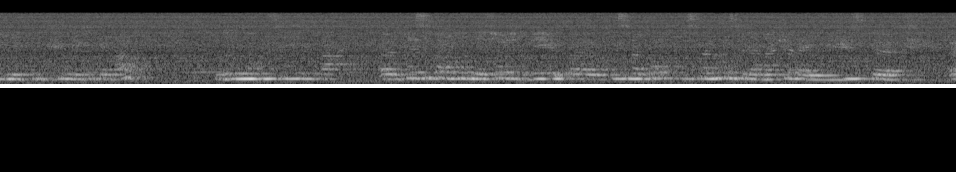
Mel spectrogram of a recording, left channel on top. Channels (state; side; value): silent; right; digital silence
